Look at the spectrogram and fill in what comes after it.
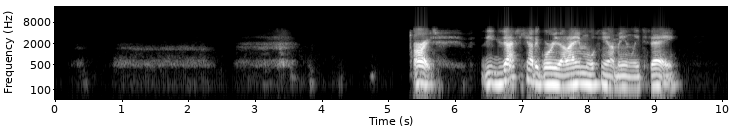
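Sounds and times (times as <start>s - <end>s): faint breath: 0.4s - 3.8s.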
